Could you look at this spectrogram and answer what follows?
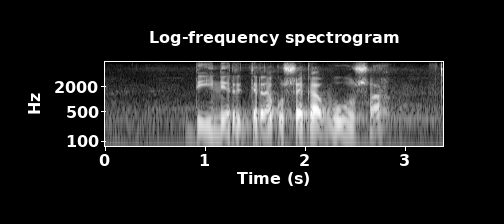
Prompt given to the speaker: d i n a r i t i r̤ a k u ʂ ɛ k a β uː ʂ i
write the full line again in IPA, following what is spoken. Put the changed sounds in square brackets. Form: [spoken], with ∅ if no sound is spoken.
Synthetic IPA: d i n [i] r i t i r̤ a k u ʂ ɛ k a β uː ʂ [a]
